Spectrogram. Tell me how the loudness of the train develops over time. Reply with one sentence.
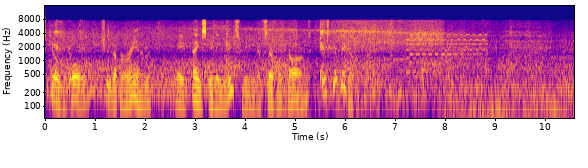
The loudness of the train stays about the same.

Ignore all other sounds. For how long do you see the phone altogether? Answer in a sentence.
You can hear the phone for 2 seconds altogether.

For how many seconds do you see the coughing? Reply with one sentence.
You can hear the coughing for 2 seconds altogether.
